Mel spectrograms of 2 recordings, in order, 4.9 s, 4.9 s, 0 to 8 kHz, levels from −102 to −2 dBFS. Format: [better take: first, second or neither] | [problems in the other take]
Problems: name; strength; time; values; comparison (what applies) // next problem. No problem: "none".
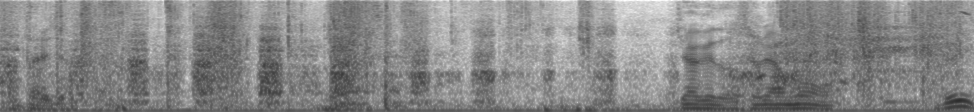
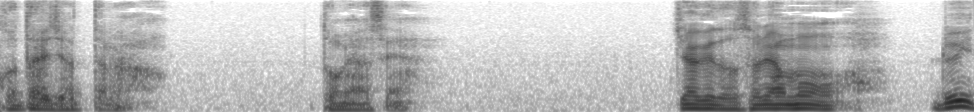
second | background sound (Dog); 2 dB above the speech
